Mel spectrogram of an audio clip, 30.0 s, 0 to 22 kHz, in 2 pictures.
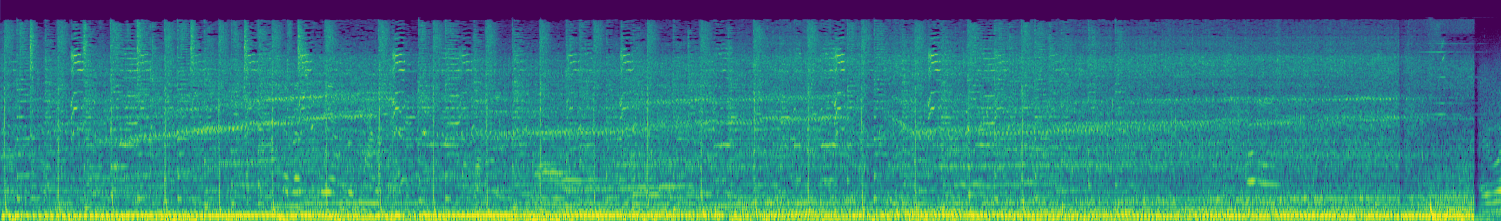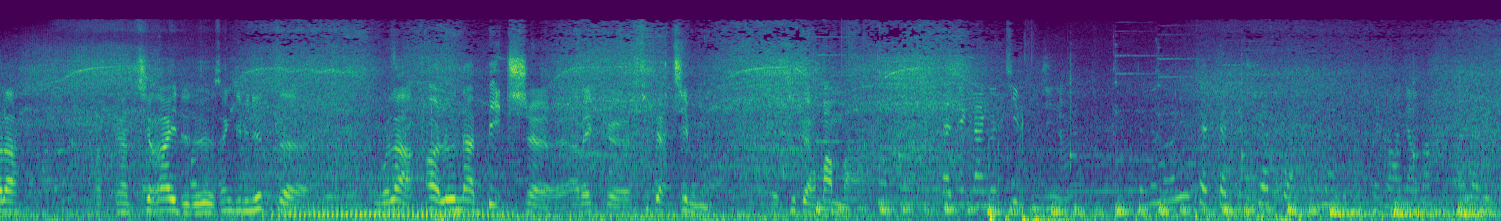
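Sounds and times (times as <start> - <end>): background music: 0.0 - 14.8, 23.1 - 30.0
motorcycle engine running: 0.0 - 30.0.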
